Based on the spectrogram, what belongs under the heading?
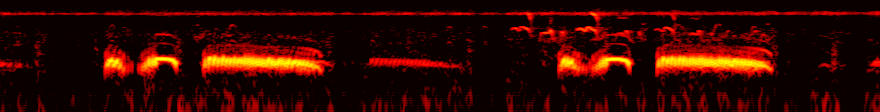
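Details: Decoy spotted dove in Indonesia, used to lure wild doves. Deep, soft coos come in phrases of two quick wavering notes and a long drawn coo, with a fainter low coo between the phrases.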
